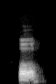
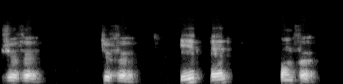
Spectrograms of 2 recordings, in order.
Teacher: Es una O estirando los labios. Nuestra O española es abriendo la boca, O, y esta es E, más cerrada.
